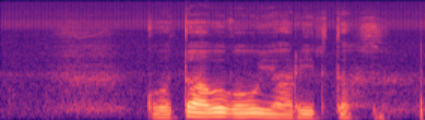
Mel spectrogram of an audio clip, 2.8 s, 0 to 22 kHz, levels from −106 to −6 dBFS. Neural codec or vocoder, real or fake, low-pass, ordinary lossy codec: none; real; none; none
